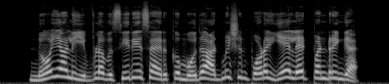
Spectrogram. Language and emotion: Tamil, angry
